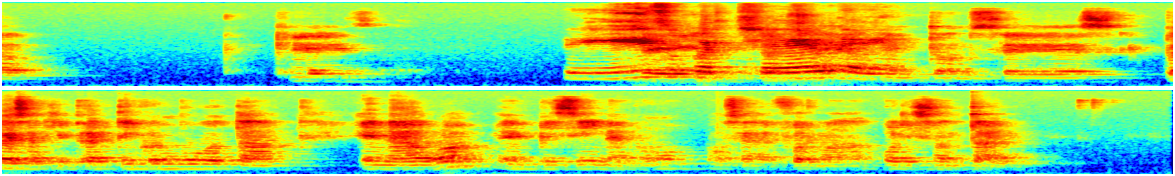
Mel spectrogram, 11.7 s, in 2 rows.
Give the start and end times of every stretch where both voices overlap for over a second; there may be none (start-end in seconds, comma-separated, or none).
3.2-4.5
